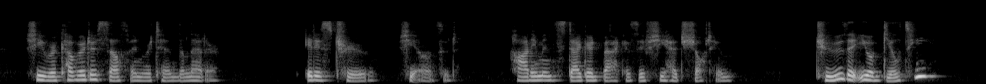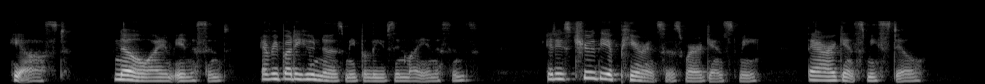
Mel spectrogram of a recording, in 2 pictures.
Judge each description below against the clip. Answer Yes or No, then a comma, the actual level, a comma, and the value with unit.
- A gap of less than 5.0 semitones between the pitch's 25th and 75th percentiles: Yes, average, 3.7 semitones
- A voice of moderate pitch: Yes, medium, 180 Hz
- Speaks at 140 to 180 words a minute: Yes, average, 160 wpm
